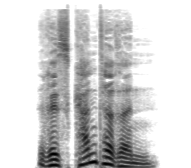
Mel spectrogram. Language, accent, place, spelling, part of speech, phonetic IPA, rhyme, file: German, Germany, Berlin, riskanteren, adjective, [ʁɪsˈkantəʁən], -antəʁən, De-riskanteren.ogg
- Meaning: inflection of riskant: 1. strong genitive masculine/neuter singular comparative degree 2. weak/mixed genitive/dative all-gender singular comparative degree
